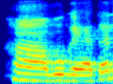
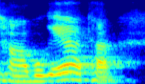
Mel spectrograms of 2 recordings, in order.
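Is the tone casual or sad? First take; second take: casual; sad. First: It is said in a casual, matter-of-fact tone. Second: It is said sadly, with held breath.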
